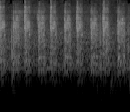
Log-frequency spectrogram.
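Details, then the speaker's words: Newman pulse motor on nearly dead batteries with capacitor, two coils alternately firing on horizontal magnets: even sharp clicks about six or seven a second, running slowly; weak battery supply. "see the back spikes a lot of times it'll go over the voltage and that's the back spikes now it's not running real fast and"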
